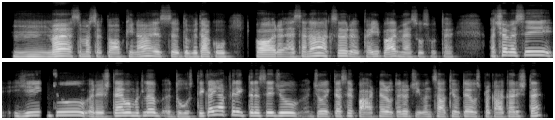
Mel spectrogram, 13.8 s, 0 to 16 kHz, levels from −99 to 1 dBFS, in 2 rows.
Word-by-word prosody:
हुँ, 130 - -7 0.4
मैं 150 +2 +8
समझ 145 0 -5
सकता 130 -1 -6
हूँ 125 - +3
आपकी 130 +2 -8
ना 155 +5 +1
इस 145 -1 -2
दुविधा 120 +3 0
को 120 0 0 0.5
और 135 0 +6
ऐसा 130 +1 -3
ना 165 +3 +3
अक्सर 160 -3 -1
कई 135 +4 -3
बार 150 +4 +4
महसूस 120 -1 -6
होता 120 +1 -13
है। 115 - -12 0.5
अच्छा, 215 - +2
वैसे 205 +2 +1 0.4
ये 185 +6 -2
जो 210 +1 0
रिश्ता 125 +5 -1
है 185 - +5
वो 190 0 +5
मतलब 185 0 -1
दोस्ती 120 +6 -5
का 215 - +1
है 235 - +2
या 245 - +4
फिर 230 - +1
एक 195 -4 -1
तरह 185 -1 +3
से 190 +2 +3
जो 185 +1 +4 0.3
जो 150 +2 -4
एक - - -5
तरह 155 - 0
से 165 +3 -3
पार्टनर 150 -2 -1
होता 145 0 -2
है, 150 - -1
जो - - -2
जीवन 130 +1 -7
साथी 140 +1 -2
होता 145 +2 -2
है 145 - +2
उस 135 -1 -6
प्रकार 125 -1 -3
का 145 +3 -2
रिश्ता 150 +3 -2
है? 185 - -2
145 Hz, 230 wpm, -25 LUFS, 130-180 Hz, 0.5 s, मैं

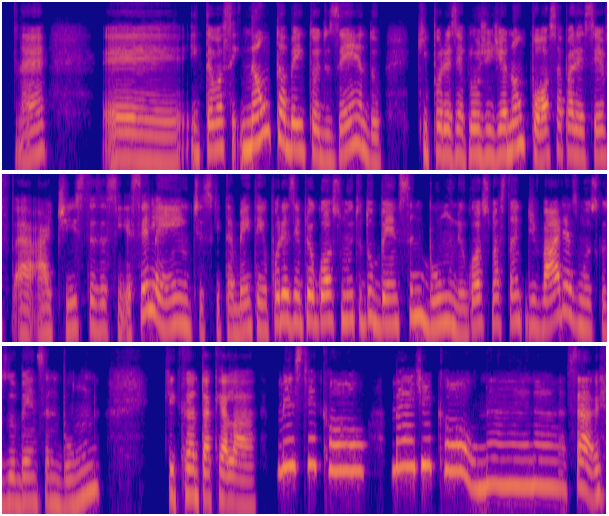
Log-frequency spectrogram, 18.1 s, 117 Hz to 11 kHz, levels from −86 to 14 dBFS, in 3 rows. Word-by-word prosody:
né, 185 +4 -1 0.6
eh, 155 -3 +1
então 195 +2 -1
assim, 220 0 -1
não 250 +10 +4
também 215 -8 +3
estou 185 -3 -2
dizendo 175 - -1 0.3
que 190 - -5
por 190 +1 -1
exemplo 180 0 0
hoje 180 -1 -1
em - - -2
dia 185 +2 +3
não 215 +4 +2
possa 175 -5 +3
aparecer 175 -2 -1
ar - - -1
artistas 175 +3 -3
assim 170 - -8
excelentes 195 - 0
que - - -12
também 155 +4 -4
tenham, 170 -2 -4
por 205 +6 -1
exemplo 210 -2 +3
eu 205 - +3
gosto 215 +1 +2
muito 215 0 -4
do 230 +4 -3
Benson 195 +5 -1
Boom, 195 0 -2
eu 145 - -6
gosto 190 +4 0
bastante 200 +1 -6
de 185 -1 -7
várias 230 +5 +4
músicas 170 -3 -6
do 160 - -4
Benson 165 0 -5
Boom, 170 +10 -5 0.7
que 200 - -1
canta 195 -1 +3
aquela 165 -5 +3 0.2
mistical, 400 -3 +2 0.3
magical 420 - +2
nana, 255 -1 -3
sabe. 220 -4 +3
195 Hz, 160 wpm, -25 LUFS, 170-240 Hz, 0.7 s, não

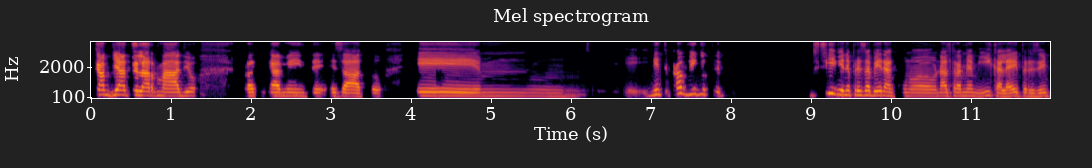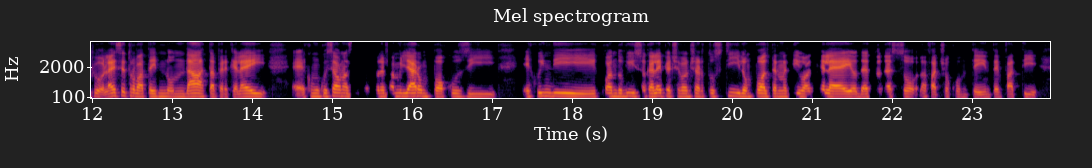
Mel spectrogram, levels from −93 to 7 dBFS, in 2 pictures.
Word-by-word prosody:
scambiate 240 -1 +8
l'armadio, 195 -2 +5 0.6
praticamente, 180 -1 0
esatto. 180 - +1 0.4
Ehm, 175 -1 -2 0.5
e 415 -2 -17
niente, 245 +3 -1
però 305 +2 +4
vedo 255 +1 -1
che - - -10 1.1
sì 310 +11 +2
viene 230 -3 +5
presa 225 0 +3
bene 210 -1 +5
anche 190 -5 +1
un 180 0 -11
un'altra 175 +1 -1
mia 185 0 -2
amica, 180 +4 -2
lei 165 +4 +4
per 175 -1 -5
esempio, 165 +1 -3
lei 175 - +2
si 175 - -5
è - - -3
trovata 160 -4 -3
inondata 150 0 -1
perché 140 -1 -7
lei, 155 +2 +1 0.3
ehm, 305 -2 -5
comunque 160 0 -6
sia 175 +3 0
ha - - +2
una 165 -1 -3
situazione 285 - -10
familiare 165 +1 +1
un 160 -2 -5
po' 150 -2 -2
così 145 -3 -10 0.3
e 150 - -8
quindi 165 -3 -1
quando 160 -1 -2
ho - - -4
visto 165 -1 -7
che 155 - -2
a - - +2
lei 170 - +3
piaceva 155 -1 -5
un 155 - -5
certo 155 0 -6
stile, 165 +1 -6
un 150 -1 -2
po' 160 +1 0
alternativo 150 0 -2
anche 145 +4 -6
a - - -2
lei, 145 -1 +4
ho 145 - -3
detto 145 -1 -5
adesso 140 +1 -6
la 145 - -12
faccio 145 - -7
contenta. 130 -2 -10
Infatti, 135 -1 -9
170 Hz, 160 wpm, -23 LUFS, 155-185 Hz, 1.1 s, scambiate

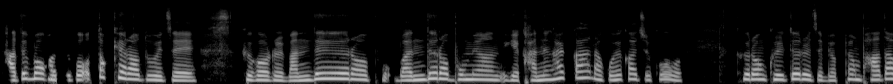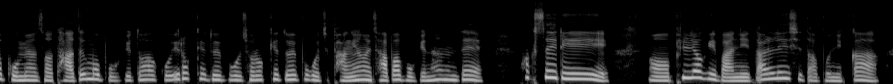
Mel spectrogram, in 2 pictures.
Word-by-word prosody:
다듬어 260 +6 +3
가지고 210 -1 0
어떻게라도 245 -11 +2
이제 180 -1 0 0.4
그거를 200 -2 +2
만들어 235 +6 +4
보 - - -11
만들어 215 +8 +3
보면 220 -1 +1
'이게 190 0 -2
가능할까?'라고 225 +1 0
해 - - -1
가지고 215 -4 -3 0.5
그런 235 -1 +2
글들을 230 +2 +2
이제 200 -1 -4
몇 185 -1 -7
편 230 -2 -1
받아 215 +4 0
보면서 195 -5 -1
다듬어 230 +8 0
보기도 185 +1 -8
하고 210 -1 -3
이렇게도 245 -2 -2
해 - - +1
보고 205 0 -3
저렇게도 205 +3 -3
해 220 - +1
보고 215 -1 -3
이제 180 - -7
방향을 195 +4 +1
잡아보기는 185 -2 -1
하는데 215 -3 0 0.4
확실히 255 - +2 0.4
어 180 -2 +1
필력이 305 - +2
많이 165 -2 +1
딸리시다 250 - -1
보니까 165 +1 -4
210 Hz, 340 characters per minute, -23 LUFS, 190-240 Hz, 0.5 s, 만들어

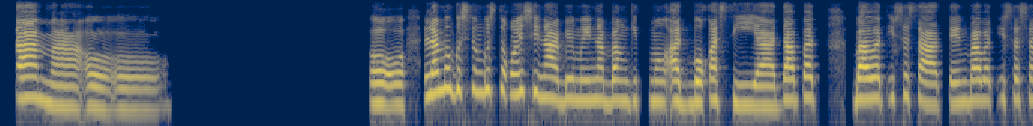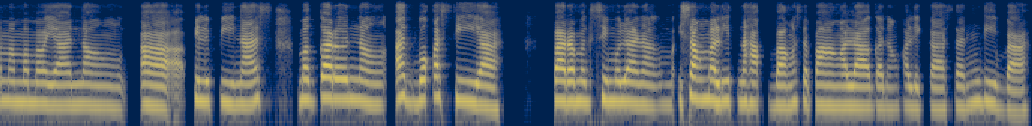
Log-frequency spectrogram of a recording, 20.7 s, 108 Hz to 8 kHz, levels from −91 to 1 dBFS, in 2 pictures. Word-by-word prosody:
Tama, 245 -8 +5
oo. 190 0 -4 2.0
Oo, 230 -1 +2 0.2
alam 325 +3 +7
mo 390 - +2
gustong-gusto 365 -1 -1
ko 325 - +4
yung 355 - 0
sinabi 285 -5 +2
mo 265 - -3
nabanggit 265 -1 -1
mong 255 -1 -3
adbokasiya, 240 -3 +2
dapat 270 +5 +3 0.3
bawat 275 +1 +6
isa 285 +2 -7
satin, 240 -1 +1
bawat 260 0 +3
isa 270 0 -6
sa 275 - -7
mamamayan 240 -3 -3
ng, 215 -3 -8 0.2
ah, 220 -3 0
Pilipinas 250 -1 -4 0.2
magkaroon 270 +1 +2
ng 235 -3 -5
adbokasiya, 260 -5 -1 0.5
para 255 -1 +5
magsimula 250 -1 -2
ng 225 -1 -6 0.2
isang 280 +3 +2
maliit 255 -1 +1
na 245 - -2
hakbang 220 -1 -3
sa 240 -1 -8
pangangalaga 215 -2 -1
ng 205 0 -15
kalikasan, 205 +2 -8
hindi 245 -1 -6
ba? 195 -4 -3
245 Hz, 115 wpm, -19 LUFS, 220-270 Hz, 2.0 s, alam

